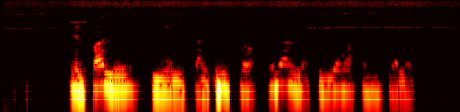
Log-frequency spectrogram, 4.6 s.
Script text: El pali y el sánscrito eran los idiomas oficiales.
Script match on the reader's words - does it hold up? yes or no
yes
